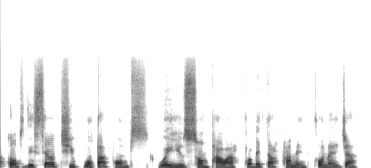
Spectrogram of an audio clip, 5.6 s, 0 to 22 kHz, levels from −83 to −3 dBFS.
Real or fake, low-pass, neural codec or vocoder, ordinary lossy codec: fake; 14.4 kHz; codec, 44.1 kHz, 2.6 kbps, SNAC; none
